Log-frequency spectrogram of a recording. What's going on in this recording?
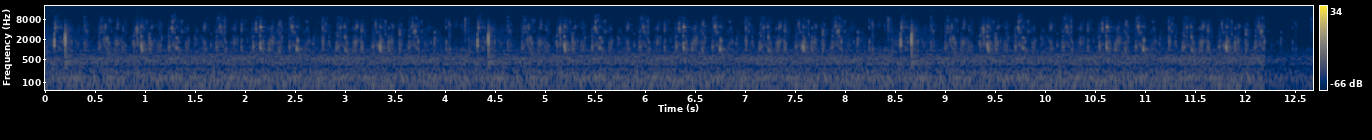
The sound was created when a dog lapped up her water. The sound has been amplified in Pro Tools.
